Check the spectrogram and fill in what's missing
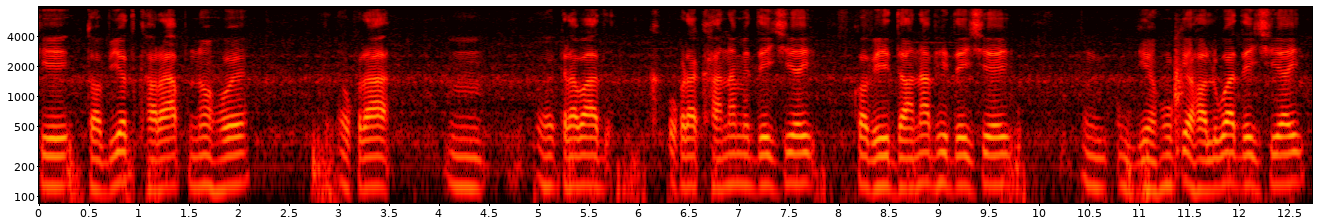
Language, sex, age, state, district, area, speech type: Maithili, male, 60+, Bihar, Sitamarhi, rural, spontaneous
